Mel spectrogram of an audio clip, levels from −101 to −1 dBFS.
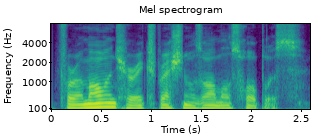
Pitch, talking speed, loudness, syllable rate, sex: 100 Hz, 185 wpm, -17 LUFS, 5.7 syllables/s, male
